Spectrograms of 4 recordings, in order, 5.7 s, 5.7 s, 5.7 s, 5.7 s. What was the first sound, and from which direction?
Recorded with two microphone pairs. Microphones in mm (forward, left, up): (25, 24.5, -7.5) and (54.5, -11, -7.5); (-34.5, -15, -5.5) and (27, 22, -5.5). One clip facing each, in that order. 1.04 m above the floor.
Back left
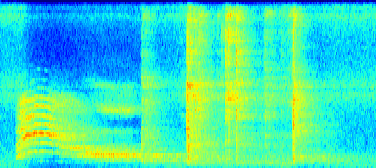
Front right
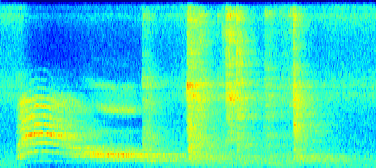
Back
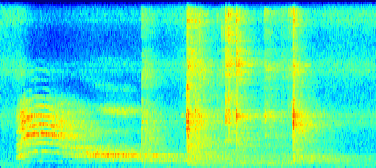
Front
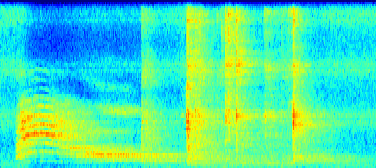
A cat meowing, 75° left.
